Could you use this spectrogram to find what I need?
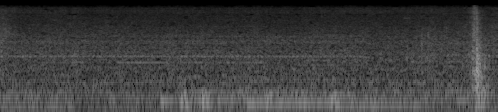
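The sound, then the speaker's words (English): A low motor whir hums steadily for a couple of seconds over a constant background hiss, ending in a short, sharp thunk as a car's power window finishes rolling down. “Hello, can you roll down your window? Your window. Your window.”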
